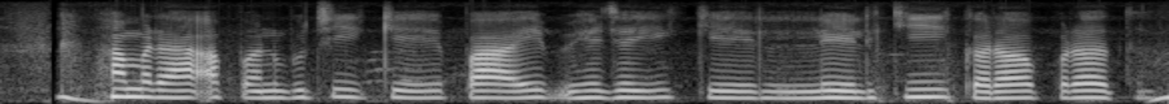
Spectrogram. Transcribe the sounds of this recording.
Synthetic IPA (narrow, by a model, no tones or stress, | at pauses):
həmɾaə̰pənbut͡ʃikepajbʱed͡ʒəjkelelkikəɾəpəɾət̪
